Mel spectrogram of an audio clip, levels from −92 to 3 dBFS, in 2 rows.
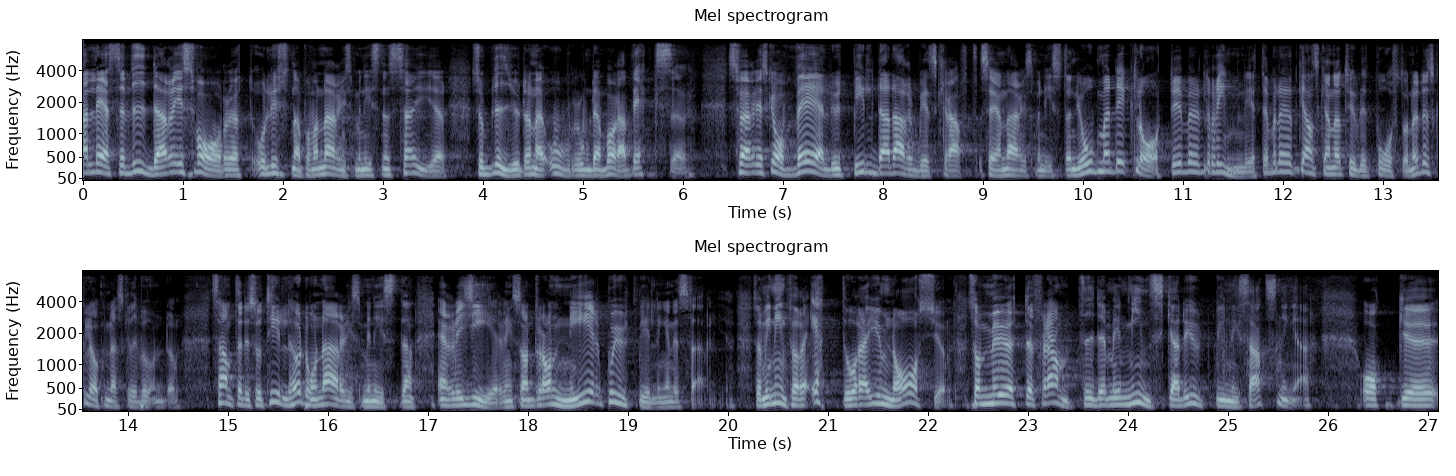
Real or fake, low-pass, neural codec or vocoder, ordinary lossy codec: real; 7.2 kHz; none; none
